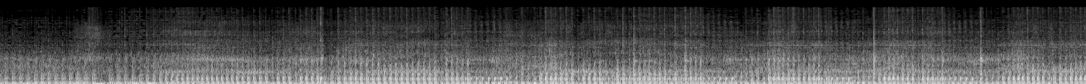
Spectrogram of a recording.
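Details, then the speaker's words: About 1980 Yamaha XT500, sat over 20 years, on its first ride: single thumps at a steady, heavy beat that never climbs; it won't rev out and sputters, and removing the pipe and air filter didn't help. A restricted air box, not enough air, is suspected. "first ride uh wasn't the greatest in the world um it just wouldn't rev out"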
